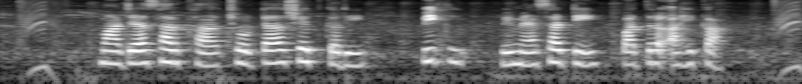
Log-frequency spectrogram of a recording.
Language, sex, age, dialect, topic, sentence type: Marathi, male, 36-40, Standard Marathi, agriculture, question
